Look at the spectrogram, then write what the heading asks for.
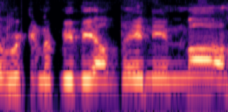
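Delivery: put-on Italian accent. Joking about becoming the albanian mob: italian accent. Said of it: "he said it with an Italian accent".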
